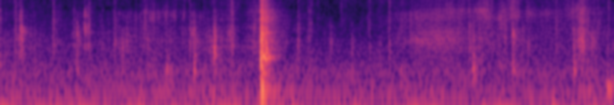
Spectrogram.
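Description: Hands handling stationery and its packaging: scattered light clicks and rustles, with one sharp click a little under two seconds in.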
